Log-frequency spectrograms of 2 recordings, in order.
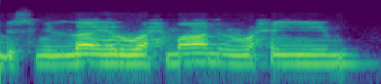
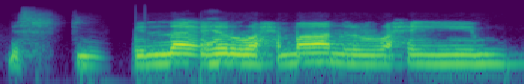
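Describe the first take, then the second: First: बिस्मिल्लाहिर्रहमानिर्रहीम with the र्र barely doubled; weak r. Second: बिस्मिल्लाहिर्रहमानिर्रहीम recited slowly; slow careful बिस्मिल्लाहिर्रहमानिर्रहीम; recitation slow. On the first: Retold or imitated. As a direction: run बिस्मिल्लाहिर्रहमानिर्रहीम without stressing the र्र. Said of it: "ऐसा हो रहा था ना". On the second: Shown as a demonstration. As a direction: draw out बिस्मिल्लाहिर्रहमानिर्रहीम like tilawat. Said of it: "रा वाज़े नहीं हो रहा था".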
